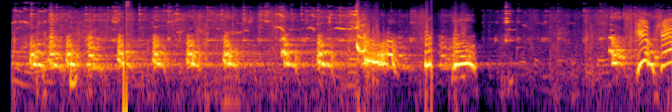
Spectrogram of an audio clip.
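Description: Hound barking up a tree at about two barks a second: the tree bark of a hound that has a bear treed. The barking pauses for about a second and a half and starts again near the end.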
